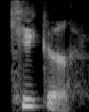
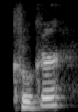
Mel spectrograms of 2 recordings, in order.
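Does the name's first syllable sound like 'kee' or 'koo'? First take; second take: kee; koo. First: The first syllable sounds like 'kee'. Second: The first syllable sounds like 'koo'. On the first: The speaker calls it right. "It is Keeker" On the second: The speaker calls it wrong. "No, that was not right"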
